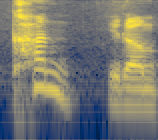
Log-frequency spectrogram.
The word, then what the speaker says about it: 간: 여기 한자로 써서 그런데 보통 이제 간은 이제 칸이란 발음으로 보면 될 것 같아요 칭기스칸 할 때 칭기스칸 할 때 그 칸 그래서 뭔가 군주 이런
